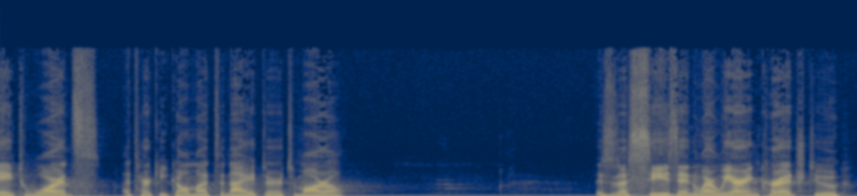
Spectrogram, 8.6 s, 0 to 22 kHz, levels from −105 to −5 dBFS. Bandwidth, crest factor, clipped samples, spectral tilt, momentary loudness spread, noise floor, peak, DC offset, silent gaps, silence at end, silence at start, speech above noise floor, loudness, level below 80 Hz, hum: 17 kHz; 20 dB; under 0.1%; -5.5 dB/octave; 12 LU; -59 dBFS; -18 dBFS; under 0.1%; none; 0 s; 0 s; 23 dB; -36 LUFS; -54 dBFS; none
